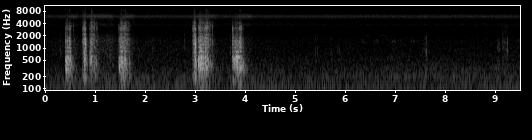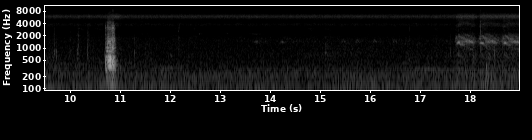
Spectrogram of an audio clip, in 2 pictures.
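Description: A crow cawing: a run of loud, short, harsh caws in the first four seconds and one more about eleven seconds in. A steady high-pitched insect drone runs underneath, and a brief chattering comes near the end.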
